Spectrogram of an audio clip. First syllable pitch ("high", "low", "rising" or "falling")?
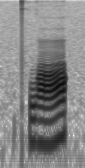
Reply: rising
